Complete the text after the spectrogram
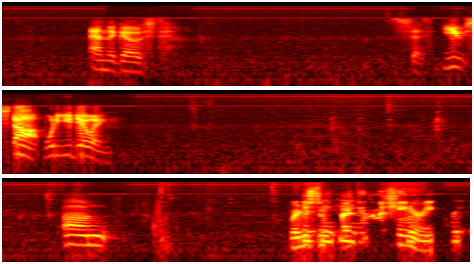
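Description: Several men talk in short bursts over an online call.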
